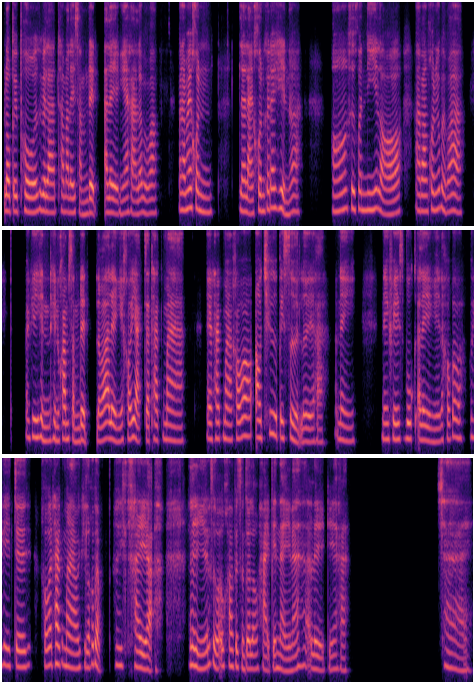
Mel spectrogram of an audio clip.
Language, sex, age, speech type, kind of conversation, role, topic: Thai, female, 20-24, conversation, unstructured, none, เทคโนโลยีทำลายความเป็นส่วนตัวของเรามากแค่ไหน?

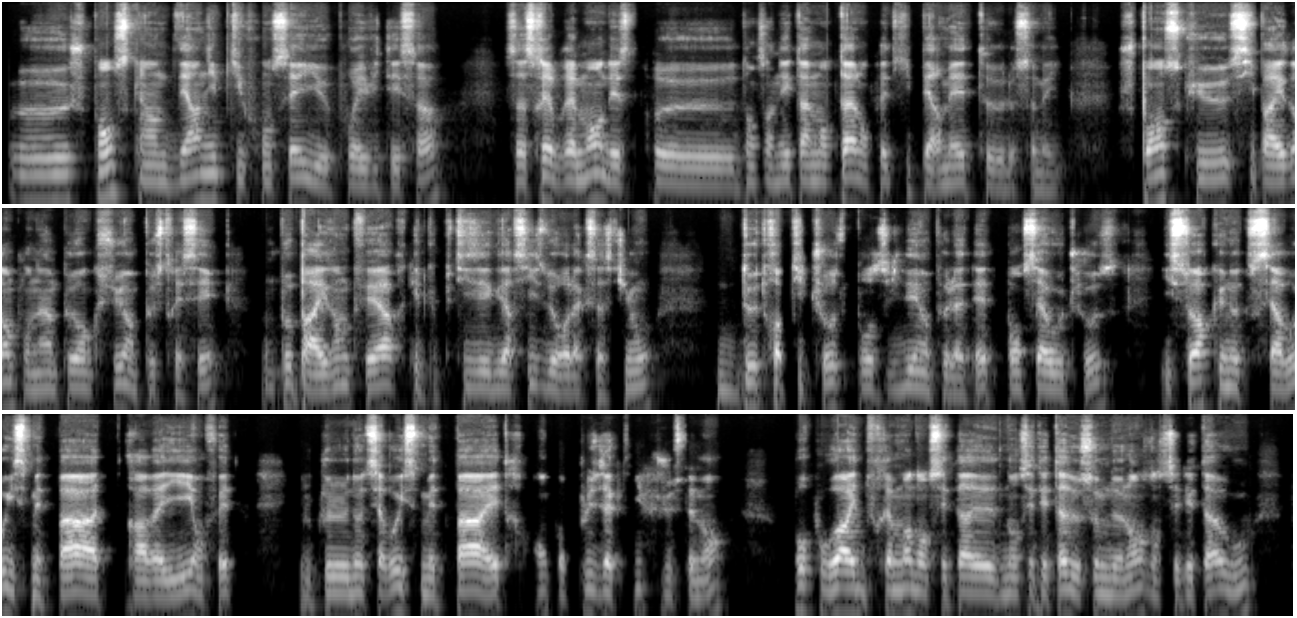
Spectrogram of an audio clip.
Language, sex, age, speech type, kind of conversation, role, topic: French, male, 20-24, conversation, podcast, guest, T’as des astuces pour mieux dormir malgré les écrans ?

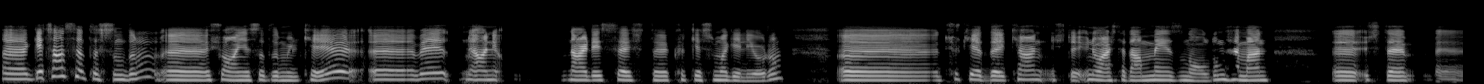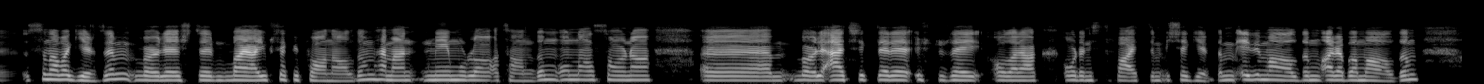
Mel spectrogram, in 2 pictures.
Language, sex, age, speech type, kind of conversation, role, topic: Turkish, female, 35-39, conversation, advice, user, Belirli bir yaşa gelince “başarmış olman” gerektiği beklentisi sende nasıl bir baskı yaratıyor?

